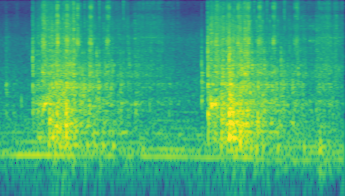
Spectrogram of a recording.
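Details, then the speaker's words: Briggs & Stratton engine fitted to a mower deck: steady hum with a loose, clattery metallic rattle surging over it. Owner suspects a loose blade or the engine mounted crooked or missing a bolt; whole deck vibrates. "see that's what I mean by it rattling huh weird I don't know it might be on there loose or something"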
